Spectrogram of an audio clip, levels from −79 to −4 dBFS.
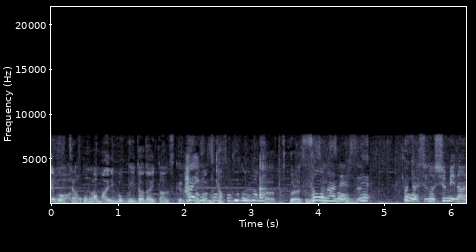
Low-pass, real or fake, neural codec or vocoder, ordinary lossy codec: none; real; none; none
